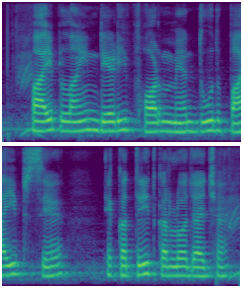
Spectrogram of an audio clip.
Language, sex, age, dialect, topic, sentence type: Maithili, male, 18-24, Angika, agriculture, statement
